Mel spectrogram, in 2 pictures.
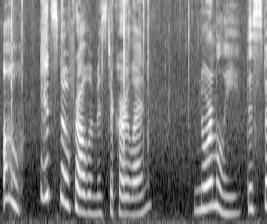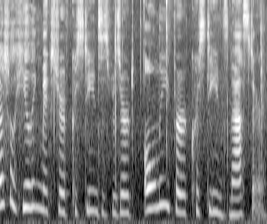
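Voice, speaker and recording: A woman's voice: sits high, lively intonation, moderate pace. A woman playing a sweet, timid, eager young bunny maid who stammers, speaks deferentially and refers to herself in the third person in a scripted roleplay drama. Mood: polite. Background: ambience, crackling fire.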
